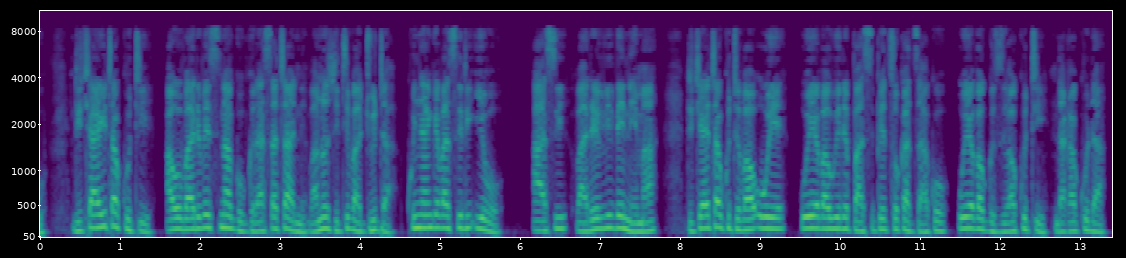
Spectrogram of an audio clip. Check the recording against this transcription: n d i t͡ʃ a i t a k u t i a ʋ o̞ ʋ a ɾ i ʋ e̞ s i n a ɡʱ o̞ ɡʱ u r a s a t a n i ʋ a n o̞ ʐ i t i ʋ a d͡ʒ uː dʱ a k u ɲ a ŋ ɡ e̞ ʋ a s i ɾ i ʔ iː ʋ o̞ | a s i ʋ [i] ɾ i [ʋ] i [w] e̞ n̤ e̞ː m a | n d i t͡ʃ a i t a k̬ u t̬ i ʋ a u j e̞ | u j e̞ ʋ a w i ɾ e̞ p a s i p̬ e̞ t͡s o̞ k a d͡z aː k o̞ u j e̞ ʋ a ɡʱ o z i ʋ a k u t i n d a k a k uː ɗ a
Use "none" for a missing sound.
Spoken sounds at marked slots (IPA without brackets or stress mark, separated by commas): a, ʋ, ʋ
